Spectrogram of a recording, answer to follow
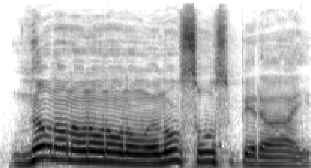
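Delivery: loud, rapid-fire protest; emphatic denial. Acted. Speaker rejects being called a superhero, emphatic denial. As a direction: wave the praise away in a quick burst of no's.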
